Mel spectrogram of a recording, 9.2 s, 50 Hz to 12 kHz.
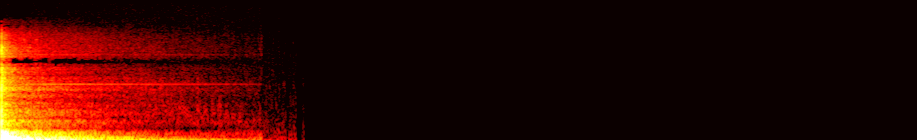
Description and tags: Kick Of God Bed 034
drum, god, kick, kit, pack, record, trash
